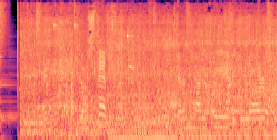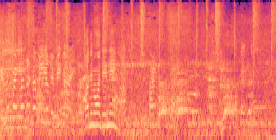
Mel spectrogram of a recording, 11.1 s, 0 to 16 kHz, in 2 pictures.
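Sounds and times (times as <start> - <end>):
vehicle engine idling: 0.4 - 11.0
people talking: 0.8 - 2.6, 3.3 - 10.8.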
